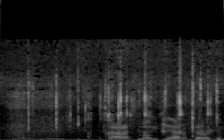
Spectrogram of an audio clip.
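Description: A man's voice talking at a distance, quieter than the nearby talk around it, over a steady low rumble of wind on the microphone.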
